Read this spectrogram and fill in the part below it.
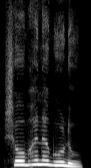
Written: ಶೋಭನಗೂಡು

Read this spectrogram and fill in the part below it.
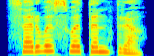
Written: ಸರ್ವಸ್ವತಂತ್ರ

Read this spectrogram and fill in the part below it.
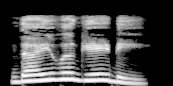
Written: ದೇವಕೂಟ

